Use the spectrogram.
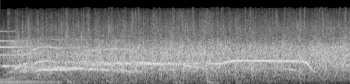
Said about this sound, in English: Why are you clapping? Can a brother clap for himself? No.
